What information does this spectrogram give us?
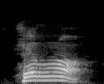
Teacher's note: Dan ketika dibaca, huruf lamnya tidak tampak, tapi diidghamkan atau dimasukkan ke huruf ro. Nah, tandanya adalah ada tanda tasdid. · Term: alif lam syamsiyah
